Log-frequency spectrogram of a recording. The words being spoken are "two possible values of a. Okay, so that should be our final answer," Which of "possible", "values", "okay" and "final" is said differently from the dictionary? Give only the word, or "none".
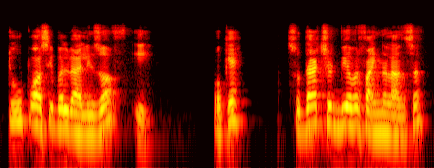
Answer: none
